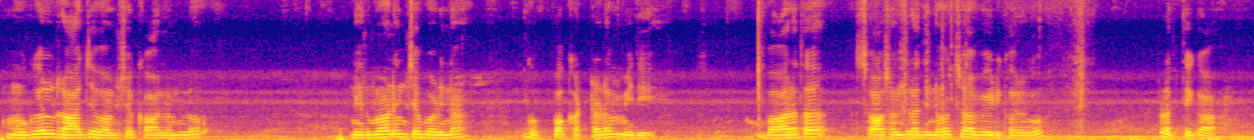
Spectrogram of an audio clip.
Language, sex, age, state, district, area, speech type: Telugu, male, 18-30, Telangana, Narayanpet, urban, spontaneous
